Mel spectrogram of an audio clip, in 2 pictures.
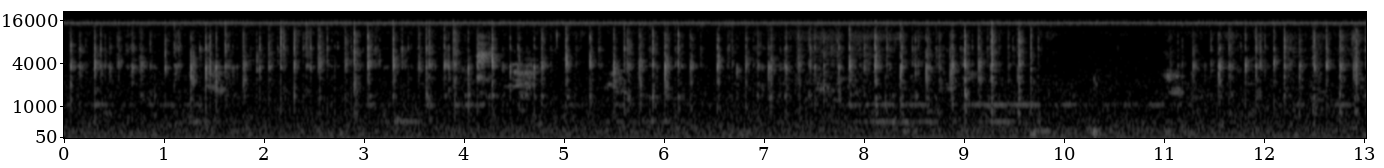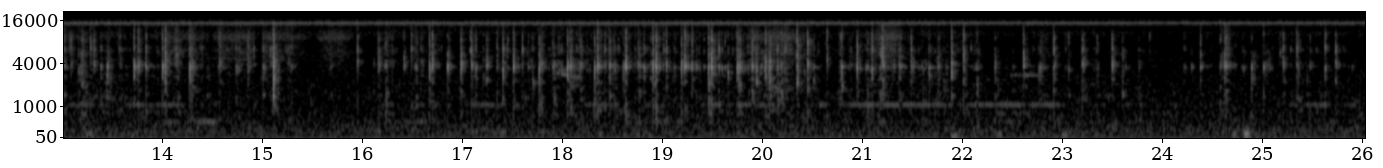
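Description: Faint, rapid clicking and tapping of a plastic syringe stirring liquid medicine into water in a small plastic cup, the tip knocking against the cup's sides, with a short lull about ten seconds in.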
